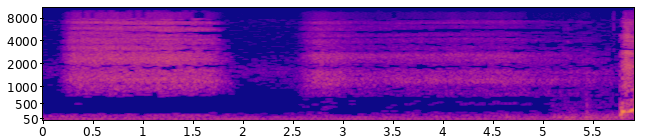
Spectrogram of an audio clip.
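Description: An airy breath drawn in slowly and at length, a soft steady hiss, preceded by a shorter breath and a brief pause, with no talking.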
